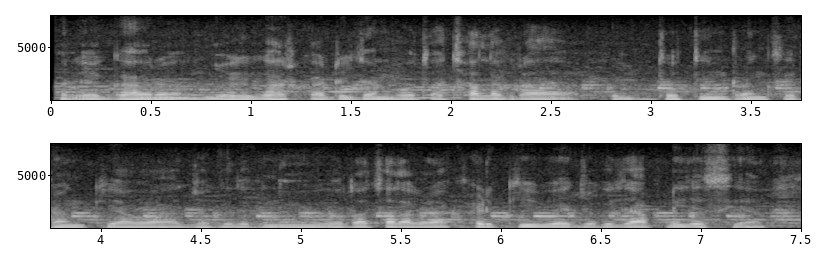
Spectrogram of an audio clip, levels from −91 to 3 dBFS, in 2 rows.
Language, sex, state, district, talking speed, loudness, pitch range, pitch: Hindi, male, Bihar, Saran, 255 wpm, -23 LUFS, 105-110 Hz, 105 Hz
